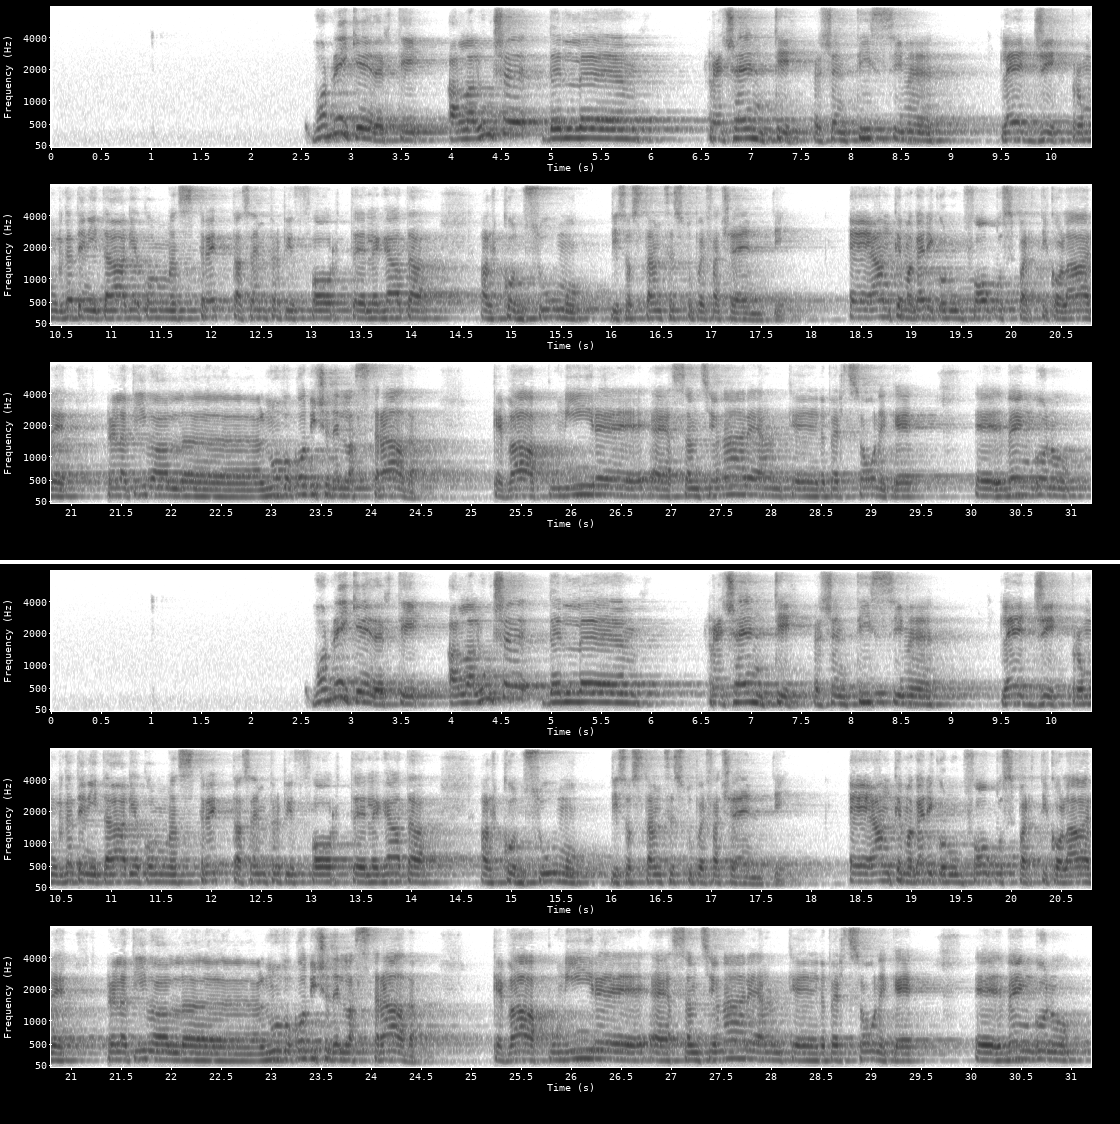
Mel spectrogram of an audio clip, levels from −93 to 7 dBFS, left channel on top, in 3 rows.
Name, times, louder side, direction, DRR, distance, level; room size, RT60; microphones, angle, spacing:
voice 1, 2.5-3.7 4.0-5.9 6.6-8.9 9.5-14.2 14.7-15.7 16.0-17.8 18.4-21.0 21.4-24.5 25.2-31.0, right 1 dB, 5° right, 3 dB, 1.0 m, -25 dB
21.0 x 15.0 x 8.6 m, 2.3 s
head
